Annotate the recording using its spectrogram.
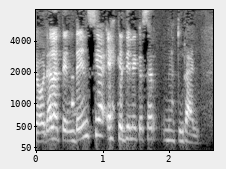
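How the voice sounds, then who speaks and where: A woman's high-pitched voice at a moderate pace with ordinary pitch variation, dry and close with no echo, over noticeable background noise. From Venezuela. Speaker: voice-over artist and journalist. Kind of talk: interview answer. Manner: natural, conversational.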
